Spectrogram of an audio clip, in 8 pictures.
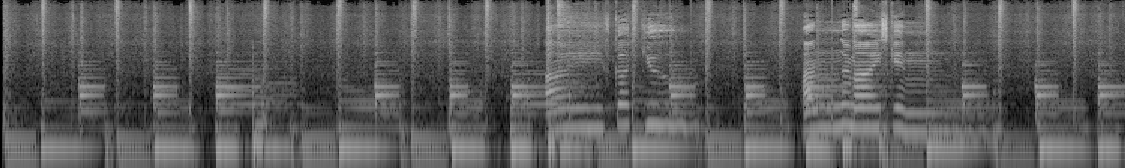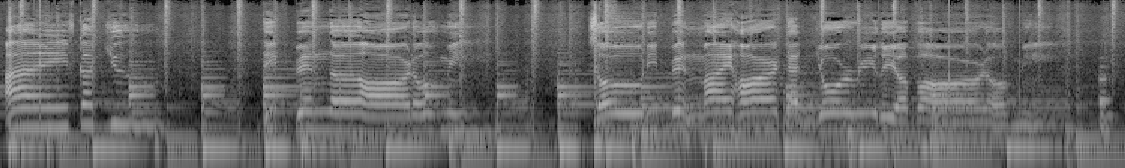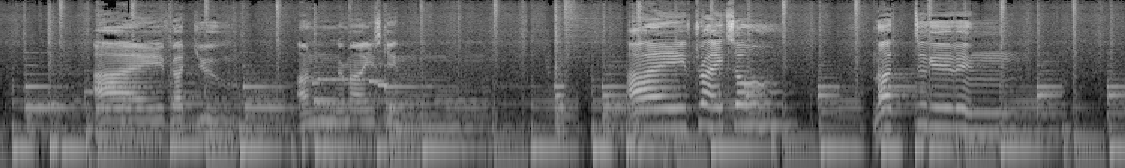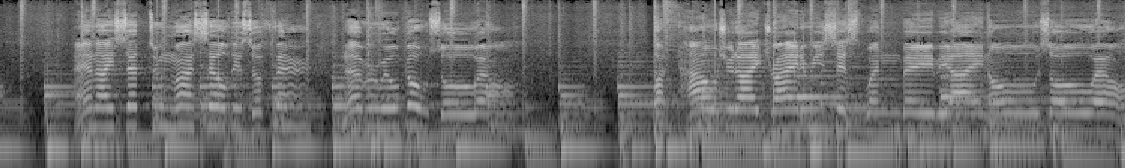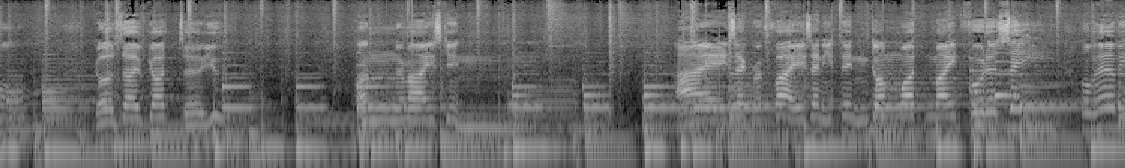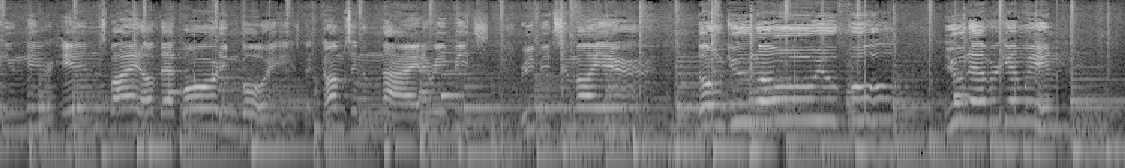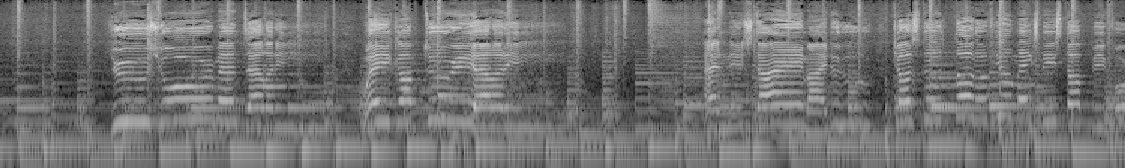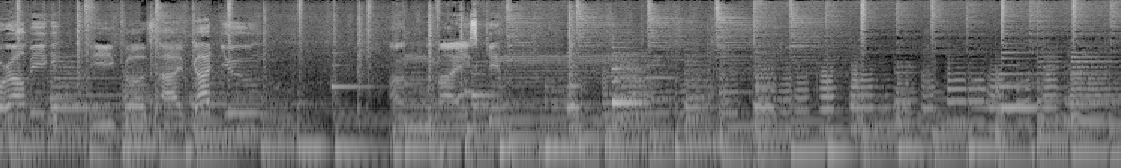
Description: quick and dirty version
unedited single take recordings for vocals and trombone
